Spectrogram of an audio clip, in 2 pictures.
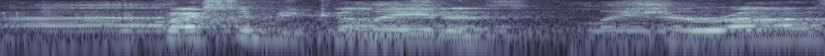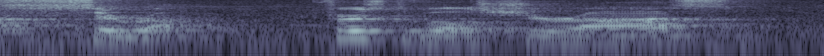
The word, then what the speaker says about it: Shiraz: And probably Shiraz is what the name probably should be.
